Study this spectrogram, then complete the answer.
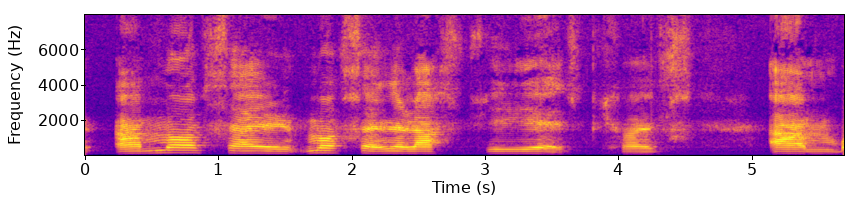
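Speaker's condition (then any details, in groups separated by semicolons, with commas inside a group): Ataxia after cerebellar astrocytoma; after childhood cerebellar tumor removal, brain hemorrhage, stroke; tumour removed at age five; affects balance and speech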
